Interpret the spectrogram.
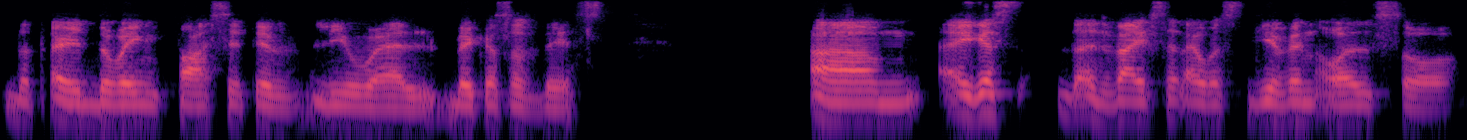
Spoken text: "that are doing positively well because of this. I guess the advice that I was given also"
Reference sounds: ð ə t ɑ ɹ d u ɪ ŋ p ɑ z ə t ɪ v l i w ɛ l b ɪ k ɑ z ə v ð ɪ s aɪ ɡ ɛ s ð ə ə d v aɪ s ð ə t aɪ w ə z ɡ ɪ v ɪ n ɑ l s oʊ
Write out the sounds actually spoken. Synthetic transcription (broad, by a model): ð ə t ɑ ɹ d u ɪ ŋ p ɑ s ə t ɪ v l i w ɛ l b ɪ k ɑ s ə v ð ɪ s aɪ ɡ ɛ s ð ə ə d v aɪ s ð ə t aɪ w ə s ɡ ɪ v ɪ n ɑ l s oʊ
